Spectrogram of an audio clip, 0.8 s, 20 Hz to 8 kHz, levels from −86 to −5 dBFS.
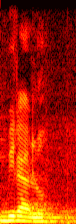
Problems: background sounds at intervals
